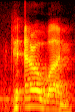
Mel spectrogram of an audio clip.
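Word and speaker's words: Erewhon: We're eating them outside of this place called Arrow One, which is very fancy place.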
